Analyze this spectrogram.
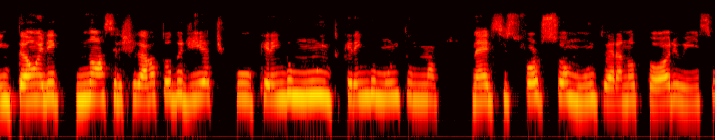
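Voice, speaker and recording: A woman in a normal speaking voice talks at a moderate pace with fairly even intonation and a fairly high pitch, in a dry, close sound with no echo. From Brazil, interior of Paraná. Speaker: physiotherapist and clinic partner. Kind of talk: interview.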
